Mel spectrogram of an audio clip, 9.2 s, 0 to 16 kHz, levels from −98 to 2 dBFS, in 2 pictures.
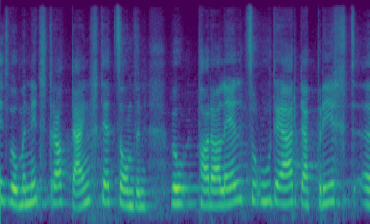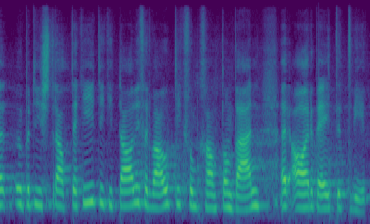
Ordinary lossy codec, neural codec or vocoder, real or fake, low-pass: AAC, 64 kbps; autoencoder, 48 kHz, 32 numbers a frame, DAC-VAE, trained on Japanese speech; fake; 14.4 kHz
